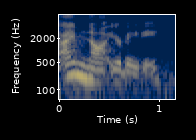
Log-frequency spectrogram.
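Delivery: ordinary delivery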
